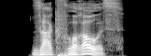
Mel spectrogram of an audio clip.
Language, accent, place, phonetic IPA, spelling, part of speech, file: German, Germany, Berlin, [ˌzaːk foˈʁaʊ̯s], sag voraus, verb, De-sag voraus.ogg
- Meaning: 1. singular imperative of voraussagen 2. first-person singular present of voraussagen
